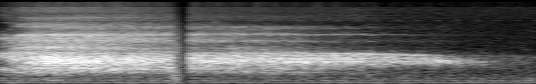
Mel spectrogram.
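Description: A long, full exhale during a restorative yoga exercise, close and breathy, with a brief break before the breath trails off softly to silence.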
